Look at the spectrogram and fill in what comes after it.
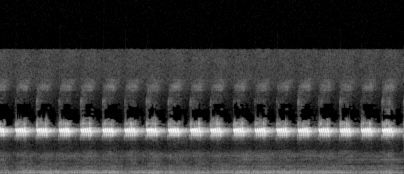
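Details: Cricket calling in a regular rhythm, each chirp a thin ringing high note, roughly four every second, around nineteen chirps, with quiet low-pitched noise in the background.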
